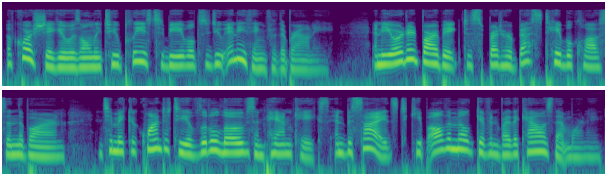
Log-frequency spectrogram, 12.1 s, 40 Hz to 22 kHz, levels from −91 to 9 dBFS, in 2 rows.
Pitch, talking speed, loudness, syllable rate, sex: 195 Hz, 260 wpm, -18 LUFS, 6.6 syllables/s, female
